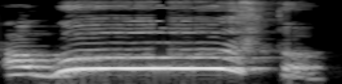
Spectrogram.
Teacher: A gente falou o Au bem rapidinho, o Gusto você esticou e o To foi pequenininho. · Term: sílaba mais forte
